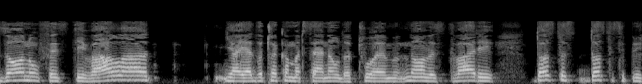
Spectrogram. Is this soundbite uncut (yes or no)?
yes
